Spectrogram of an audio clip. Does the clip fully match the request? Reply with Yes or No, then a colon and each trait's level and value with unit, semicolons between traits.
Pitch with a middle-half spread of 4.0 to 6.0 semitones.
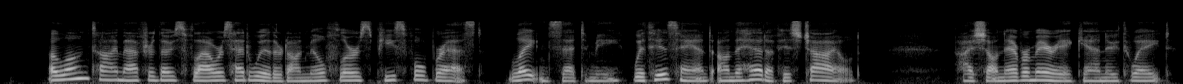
No: average, 2.8 semitones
